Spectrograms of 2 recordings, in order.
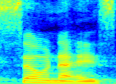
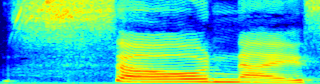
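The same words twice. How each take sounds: First: Said in the usual way. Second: "so nice" drawn out, high and loud; emphatic SO NICE. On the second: Real, not acted. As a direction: lean hard and long on "so nice". Emphatic first take, then plain repeat.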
